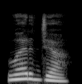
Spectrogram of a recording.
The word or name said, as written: ವಿರಜ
